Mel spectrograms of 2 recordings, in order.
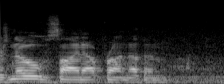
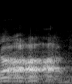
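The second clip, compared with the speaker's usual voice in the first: startled yelp; 4 semitones higher, 5 dB louder than usual. Retold or imitated. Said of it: "I was like".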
